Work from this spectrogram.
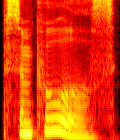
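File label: "some pools", English, female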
